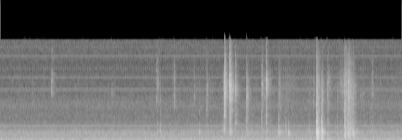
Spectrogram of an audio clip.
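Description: A few sharp clicks and a knock as a test probe lead is unclipped from a signal generator and handled, bunched between about three and a half and five seconds in, over a steady background hum.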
